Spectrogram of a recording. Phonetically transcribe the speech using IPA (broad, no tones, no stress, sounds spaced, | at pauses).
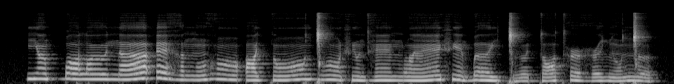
j ɐ̃ p ɓ ɔ lˠ ɵː n ɐː ʔ ɛ ɦ ɐ ŋ õ ɦ ɔ̃ː ʔ ɒ lʲ t ɔ̃ː ɡ͡ǀ ɔ̃ː fʲ õ dʱ ɛ̃ː ŋ lˠ ɛ̃ː fʲ ɛ̃ ɓ əː j ɡ͡ǀ ɵː t ɔ tʰ ə˞ ɦ ə˞ ʎ õ ŋ͡ǀ ɵ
